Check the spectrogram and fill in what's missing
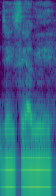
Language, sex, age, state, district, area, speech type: Hindi, male, 60+, Bihar, Muzaffarpur, rural, spontaneous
